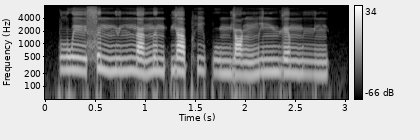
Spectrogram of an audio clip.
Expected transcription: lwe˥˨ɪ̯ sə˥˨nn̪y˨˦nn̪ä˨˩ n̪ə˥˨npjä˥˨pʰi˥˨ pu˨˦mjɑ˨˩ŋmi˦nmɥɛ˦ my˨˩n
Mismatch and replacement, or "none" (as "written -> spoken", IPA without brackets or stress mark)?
none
